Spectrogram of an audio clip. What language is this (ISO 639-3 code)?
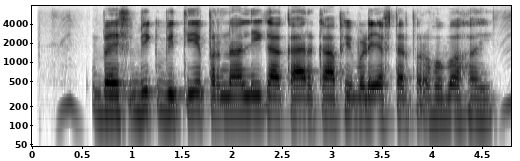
mag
